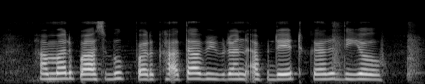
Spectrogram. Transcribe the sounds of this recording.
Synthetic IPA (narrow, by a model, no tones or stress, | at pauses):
həməɾpʰasbuk̚pəɾkʰa̰t̪aʋɪʋɾənə̰pɖeʈkəɾd̪ijo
